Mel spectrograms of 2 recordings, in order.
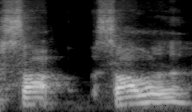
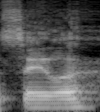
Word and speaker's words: Saleh: I think a lot of that was because of Robert Saleh. Is that how you pronounce it?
